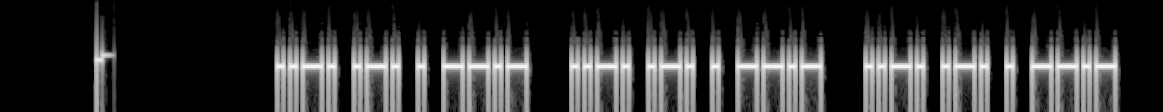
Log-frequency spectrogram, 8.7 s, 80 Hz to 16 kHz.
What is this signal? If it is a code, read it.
Morse code, heard as a keyed tone, about 25 wpm, 700 Hz. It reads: FREQ FREQ FREQ
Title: Abbreviations Repeated 3x - 25wpm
